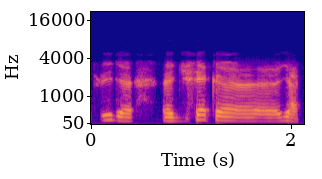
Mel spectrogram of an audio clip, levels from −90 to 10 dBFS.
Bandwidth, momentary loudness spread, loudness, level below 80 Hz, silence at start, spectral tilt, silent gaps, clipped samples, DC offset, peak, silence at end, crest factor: 5.2 kHz; 4 LU; -20 LUFS; -66 dBFS; 0.05 s; -9 dB/octave; none; under 0.1%; under 0.1%; -4 dBFS; 0.05 s; 16 dB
